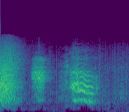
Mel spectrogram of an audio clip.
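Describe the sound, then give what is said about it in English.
A single sharp gunshot, fired by one of two men hijacking furs upstairs, cracks loudly at the start, then trails off, followed by a short, wavering vocal cry or groan. “who shot you?”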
